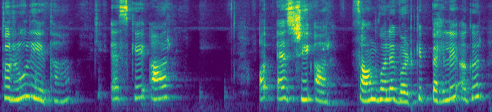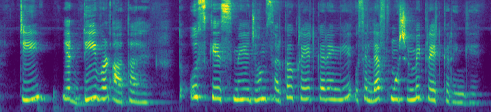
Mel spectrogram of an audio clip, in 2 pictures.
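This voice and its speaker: A woman with a high voice teaches a shorthand lesson. She talks through each rule and slows right down to spell out the example words letter by letter. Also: a little mellow. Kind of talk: explaining lesson.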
